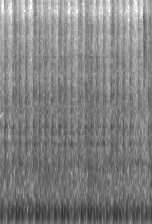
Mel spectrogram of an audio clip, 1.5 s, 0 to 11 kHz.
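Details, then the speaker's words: 1994 Polaris 400L 4x4 single-cylinder ATV, parts bike being rebuilt, just started: chugs at a very low, slow idle with widely spaced firing pulses; owner suspects the ignition coil. "she's got a really really really really low idle as you guys can hear it"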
